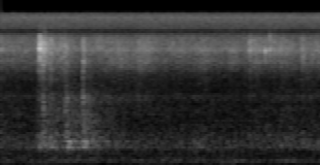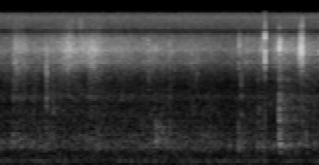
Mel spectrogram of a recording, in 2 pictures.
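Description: Soft rustles and light knocks of paper sheets being handled at a metal music stand, over a steady hiss.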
